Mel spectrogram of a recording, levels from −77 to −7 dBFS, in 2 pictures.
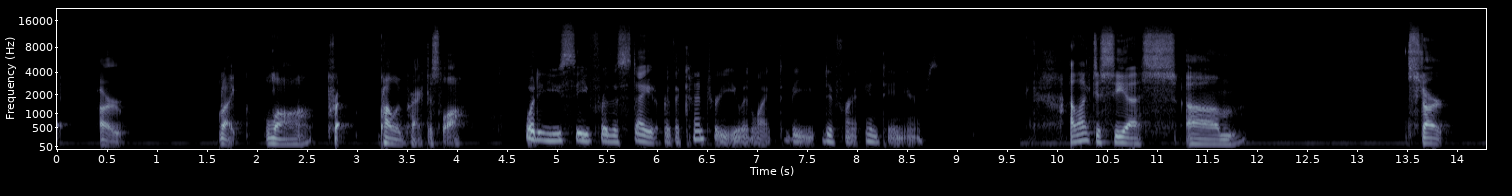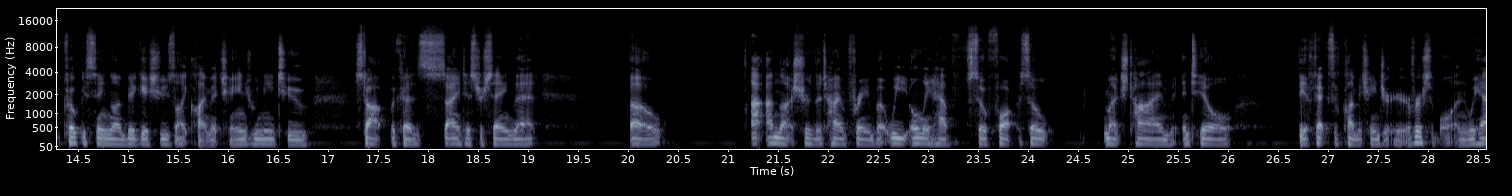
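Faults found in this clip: Audio missing between chunks: chunked capture or processing likely drops a few milliseconds at each 6 s boundary, with the two sides spliced directly together and no gap. Symptom: brief skips in the speech at 2.76 s (just before "probably practice law"), 8.76 s, 14.75 s (just before "on big issues like"), 20.74 s and 26.74 s. Evenly spaced, each too short to take out a word, heard as a small jump in the audio.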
